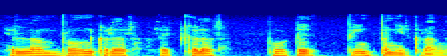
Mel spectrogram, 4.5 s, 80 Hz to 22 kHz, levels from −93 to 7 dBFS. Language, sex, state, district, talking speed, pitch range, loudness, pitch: Tamil, male, Tamil Nadu, Nilgiris, 105 wpm, 120-130 Hz, -17 LUFS, 125 Hz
